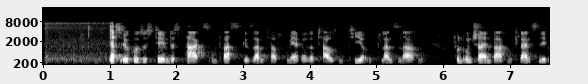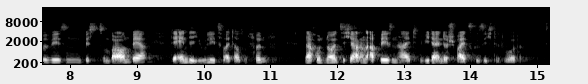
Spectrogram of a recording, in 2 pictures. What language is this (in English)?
German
